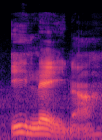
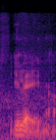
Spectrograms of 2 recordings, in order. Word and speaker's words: Elena: I'm used to British people pronouncing it wrong. So it's Elena. Okay. I'll try and be better. Elena.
